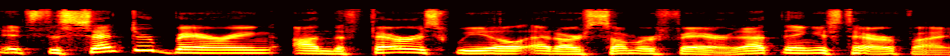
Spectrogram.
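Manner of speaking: normal talking voice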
